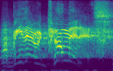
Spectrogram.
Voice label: radio in transit; Left 4 Dead 2; left4dead2 dlc3; boatman; npc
